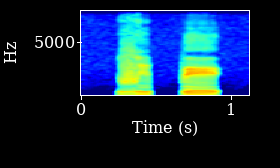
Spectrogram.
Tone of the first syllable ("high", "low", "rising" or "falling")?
high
